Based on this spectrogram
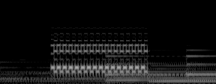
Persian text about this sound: شنبه صبح تلفن بیدارم کرد به نظر می رسید قبل از اینکه من توجهم بهش جلب شده باشه و بیدارشم کلی زنگ خورده سعی کردم برش دارم ولی دستم بهش خورد و افتاد رو زمین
